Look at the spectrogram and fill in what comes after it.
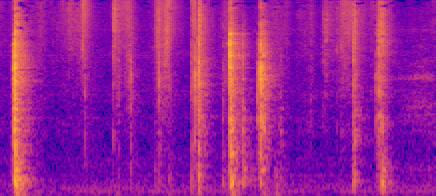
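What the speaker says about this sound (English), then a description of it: "let's get one more shuffle" Tarot cards are shuffled close up in a quiet room, a quick series of crisp riffling snaps and soft papery flicks with brief gaps between them.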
